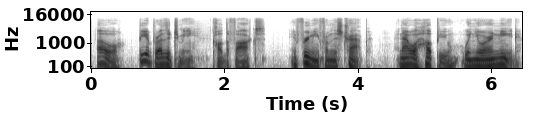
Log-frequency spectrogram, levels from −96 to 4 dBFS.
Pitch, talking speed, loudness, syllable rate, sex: 100 Hz, 230 wpm, -18 LUFS, 5.5 syllables/s, male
